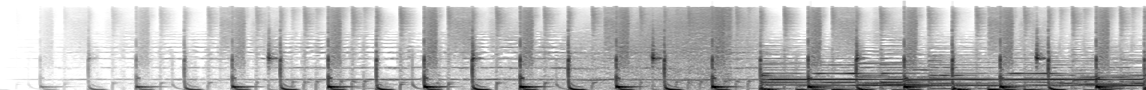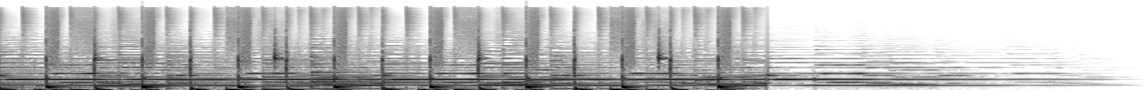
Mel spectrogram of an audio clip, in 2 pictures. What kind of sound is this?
Sea World
My attempt at a short beat. Originally made for a friend. Decided to upload it here as well.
